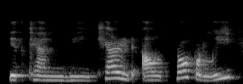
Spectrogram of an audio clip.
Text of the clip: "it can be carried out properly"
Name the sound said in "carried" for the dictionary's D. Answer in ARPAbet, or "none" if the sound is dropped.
D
